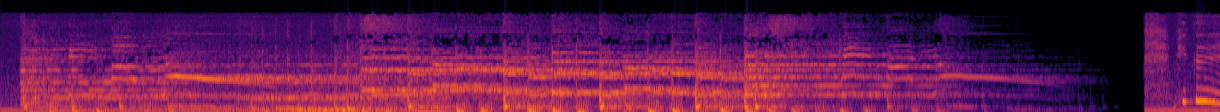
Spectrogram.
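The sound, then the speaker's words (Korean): An upbeat opening theme of the Mario cartoon plays, a bright melody over steady bass and drums with a sung vocal line, pausing briefly near the end before the music resumes. “마리오 오프닝 곡을 같이 들었는데 저는 솔직히 좀 되게 낯설어요.”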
